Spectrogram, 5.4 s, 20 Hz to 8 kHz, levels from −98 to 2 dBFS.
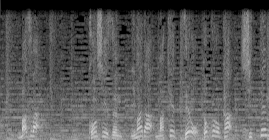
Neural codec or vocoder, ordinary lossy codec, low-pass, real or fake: none; none; 7.2 kHz; real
